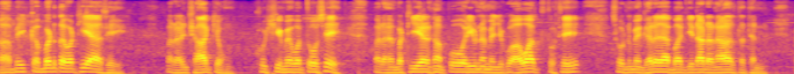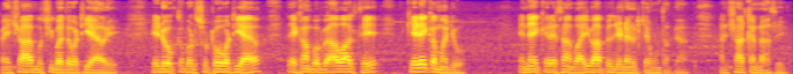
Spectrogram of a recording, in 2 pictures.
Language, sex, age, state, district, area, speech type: Sindhi, male, 60+, Maharashtra, Thane, urban, spontaneous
